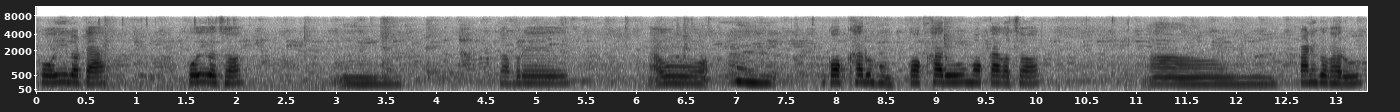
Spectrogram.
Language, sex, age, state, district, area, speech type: Odia, female, 45-60, Odisha, Rayagada, rural, spontaneous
